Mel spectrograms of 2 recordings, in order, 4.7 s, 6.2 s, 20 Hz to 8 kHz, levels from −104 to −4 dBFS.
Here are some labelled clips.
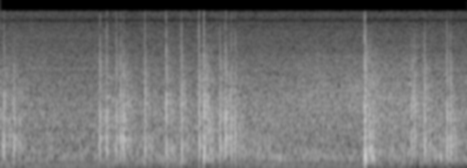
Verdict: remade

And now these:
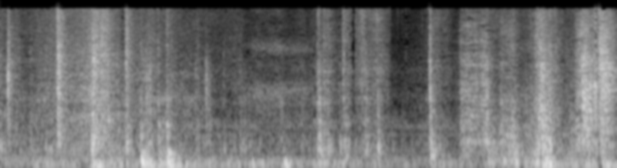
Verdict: recorded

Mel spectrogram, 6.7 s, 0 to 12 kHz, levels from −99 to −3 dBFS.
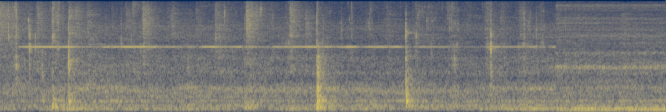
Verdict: recorded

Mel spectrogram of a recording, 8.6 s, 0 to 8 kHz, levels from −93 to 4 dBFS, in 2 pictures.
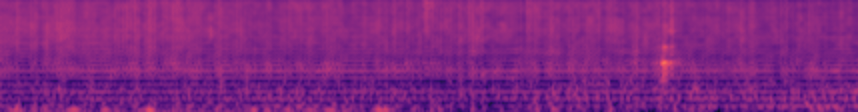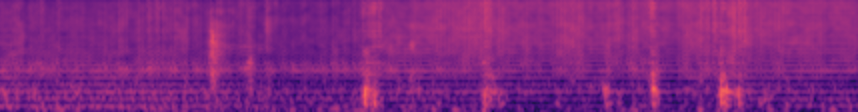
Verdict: remade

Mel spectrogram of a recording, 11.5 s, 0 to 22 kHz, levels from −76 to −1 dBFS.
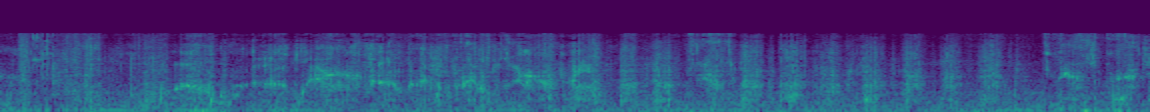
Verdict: recorded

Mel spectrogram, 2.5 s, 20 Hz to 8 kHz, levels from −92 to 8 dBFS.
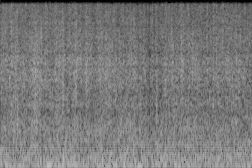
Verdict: remade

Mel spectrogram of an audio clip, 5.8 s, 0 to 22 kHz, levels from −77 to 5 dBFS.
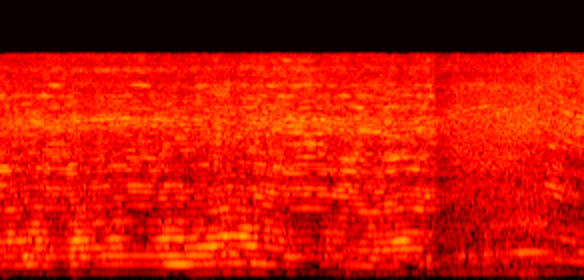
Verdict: recorded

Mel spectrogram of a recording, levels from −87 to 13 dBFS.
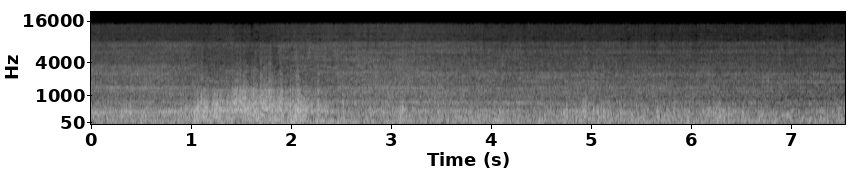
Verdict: recorded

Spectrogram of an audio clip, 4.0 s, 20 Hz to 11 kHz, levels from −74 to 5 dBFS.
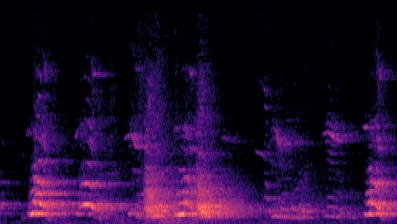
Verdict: recorded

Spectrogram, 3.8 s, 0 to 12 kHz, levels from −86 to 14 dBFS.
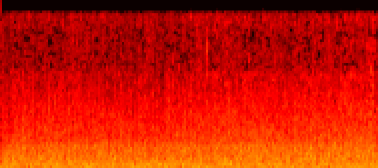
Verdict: recorded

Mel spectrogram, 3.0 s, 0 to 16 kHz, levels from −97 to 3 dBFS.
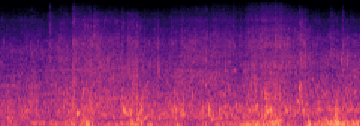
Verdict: recorded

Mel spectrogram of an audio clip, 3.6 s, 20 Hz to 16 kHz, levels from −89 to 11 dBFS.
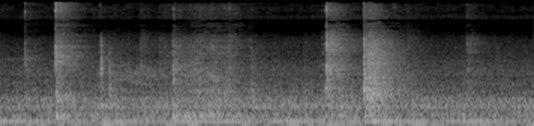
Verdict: remade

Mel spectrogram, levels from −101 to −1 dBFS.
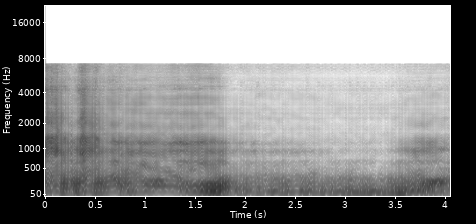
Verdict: remade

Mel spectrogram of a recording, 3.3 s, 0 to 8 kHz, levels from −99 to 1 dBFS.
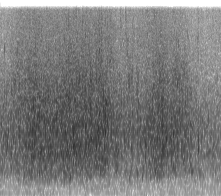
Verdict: recorded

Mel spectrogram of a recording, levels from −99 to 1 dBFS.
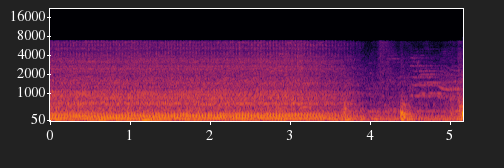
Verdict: recorded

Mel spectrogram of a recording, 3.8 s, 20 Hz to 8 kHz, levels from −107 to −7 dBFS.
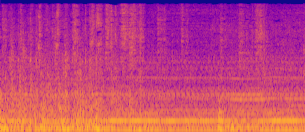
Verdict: recorded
